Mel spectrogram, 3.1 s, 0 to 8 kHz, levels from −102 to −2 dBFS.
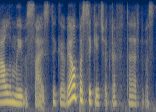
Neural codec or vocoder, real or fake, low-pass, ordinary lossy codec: codec, 24 kHz, 0.9 kbps, DualCodec; fake; 7.2 kHz; Opus, 16 kbps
